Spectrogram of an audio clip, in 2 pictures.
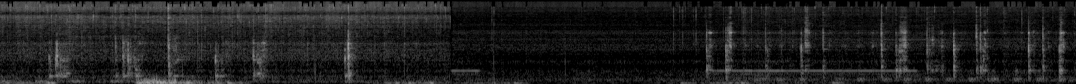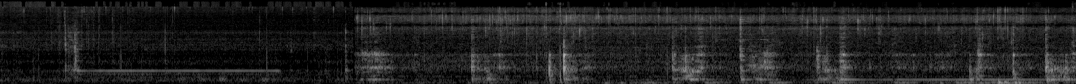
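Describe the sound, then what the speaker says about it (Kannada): Bitter gourd pieces frying in a pan while being stirred, loud continuous sizzling broken by scraping spoon strokes, a brief quieter stretch in the middle, then vigorous frying again; no talk. "ಒಂದು 2 ನಿಮಿಷ ಚೆಂದಂಗೆ ಫ್ರೈ ಮಾಡ್ಕೊರಿ"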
